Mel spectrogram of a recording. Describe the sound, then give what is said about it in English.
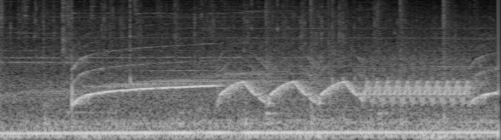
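A loud police car siren swells up into a long tone, then cycles through a few wailing sweeps before switching to a rapid yelp, all over a steady low engine hum. “The red and blue lights are reflecting off everything.”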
